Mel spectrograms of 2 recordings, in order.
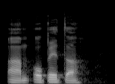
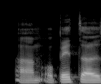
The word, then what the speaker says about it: Obed: So my grandfather in the Cook Islands, his name was Obeda, but Obeda is in the Bible. So, but in the Bible is pronounced Obed, but in the Cook Island we pronounce it with the A on the end.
